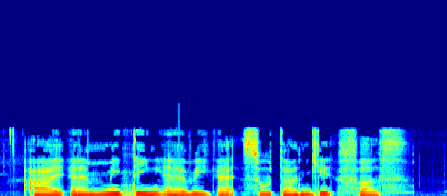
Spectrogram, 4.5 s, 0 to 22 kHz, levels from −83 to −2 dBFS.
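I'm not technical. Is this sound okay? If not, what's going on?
No, not quite. There's a gap between chunks: the speech arrives in half-second pieces, and a tiny silence, about 6.5 milliseconds, sits at each join. You hear brief dropouts at 0.27, 0.78, 1.29, 1.79, 2.30, 2.81, 3.31 and 3.82 seconds.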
